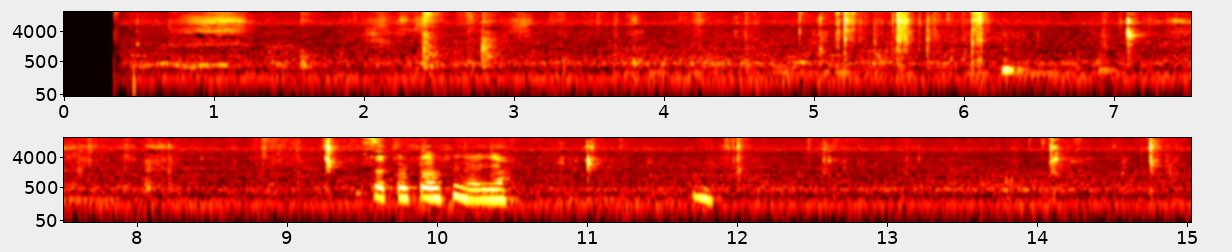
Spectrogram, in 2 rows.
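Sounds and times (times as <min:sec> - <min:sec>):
steady low hum: 0:00.4 - 0:15.0
person chewing food: 0:06.9 - 0:09.4, 0:10.8 - 0:15.0.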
